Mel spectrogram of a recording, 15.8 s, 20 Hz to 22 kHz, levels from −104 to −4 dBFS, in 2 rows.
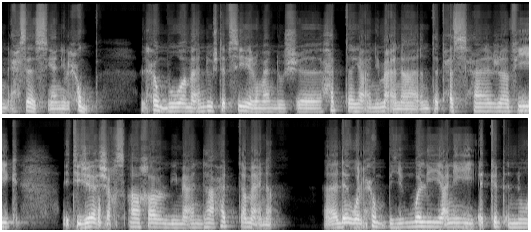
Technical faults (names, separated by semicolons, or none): Opus compression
